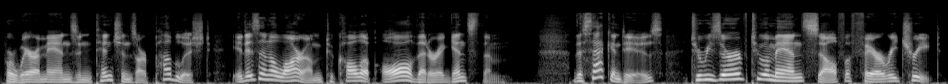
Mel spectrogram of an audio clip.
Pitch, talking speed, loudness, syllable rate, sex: 150 Hz, 195 wpm, -17 LUFS, 5.4 syllables/s, male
